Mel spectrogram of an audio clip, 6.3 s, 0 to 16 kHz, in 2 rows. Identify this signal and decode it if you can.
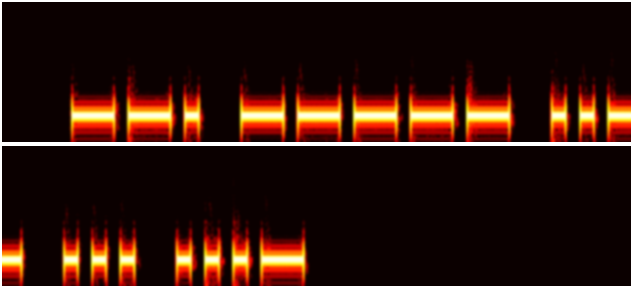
Morse code, heard as a keyed tone, about 17 wpm, 700 Hz. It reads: G0USV
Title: DXCC-100 Call Signs - 5 Characters - 17wpm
